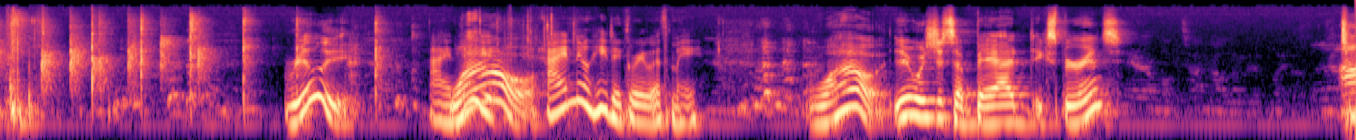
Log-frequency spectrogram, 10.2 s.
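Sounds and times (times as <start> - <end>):
small group clapping: 0.0 - 3.2
speech: 2.2 - 5.4, 6.1 - 8.5
laughter: 5.4 - 6.4.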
